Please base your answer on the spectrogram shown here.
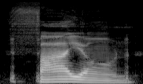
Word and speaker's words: Phione: you on it because no it's pronounced phione it's it's like FiOS it's phione you it's hey patty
